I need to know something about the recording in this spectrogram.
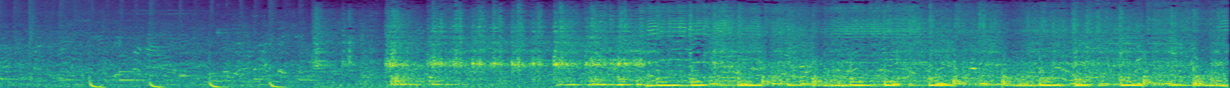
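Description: Crowd voices, then about four seconds in, loud festival procession music starts: rapid drumming over a deep steady bass.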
